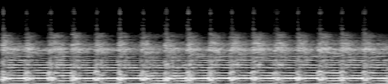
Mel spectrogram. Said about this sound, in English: So you see here my middle finger is muting the A string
